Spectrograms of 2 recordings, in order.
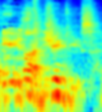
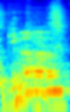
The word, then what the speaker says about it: Jinkies: Jinkies. I thought it was Ginkies.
